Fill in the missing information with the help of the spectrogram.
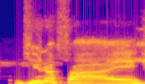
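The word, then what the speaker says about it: Younify: spelled funny i'll put it in the chat it's spelled y-o-u-n-i-f-y unify is a non-profit organization that works synergistically with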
